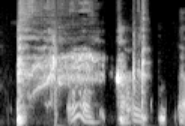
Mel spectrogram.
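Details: Adult man, a live internet-radio guest who says he is hoarse and struggling with his voice, says "excuse me" and gives a harsh, raspy throat clear followed by several short cough bursts.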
